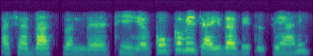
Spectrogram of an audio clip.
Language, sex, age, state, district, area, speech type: Dogri, female, 18-30, Jammu and Kashmir, Jammu, rural, conversation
